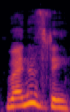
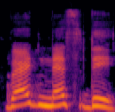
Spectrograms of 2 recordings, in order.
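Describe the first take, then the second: First: The first d is silent, said as Wensday. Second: The first d is pronounced, syllable by syllable. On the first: The speaker calls it right. "हम लोग इसको क्या बोलते हैं" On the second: The speaker calls it wrong. "लेकिन हम लोग इसको वेडनेसडे नहीं पढ़ते"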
